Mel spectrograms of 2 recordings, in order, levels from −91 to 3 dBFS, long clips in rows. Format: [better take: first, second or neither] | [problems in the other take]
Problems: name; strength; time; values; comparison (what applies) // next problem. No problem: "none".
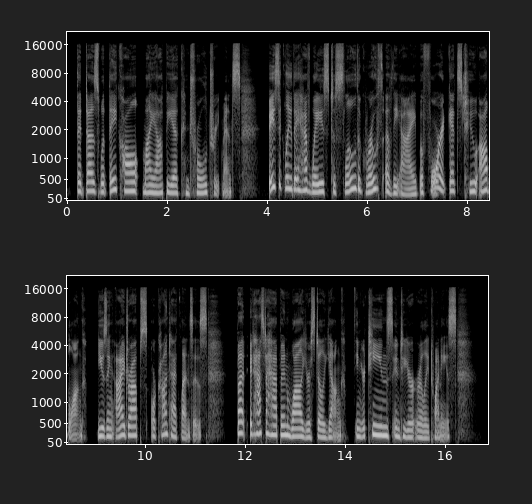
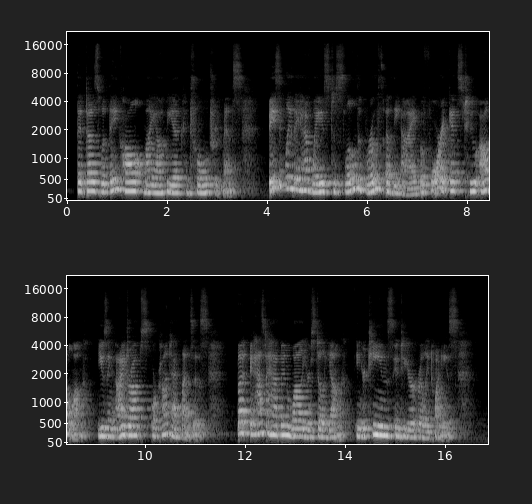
first | room echo; noticeable; dies away in 2 s // off-mic speech; far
